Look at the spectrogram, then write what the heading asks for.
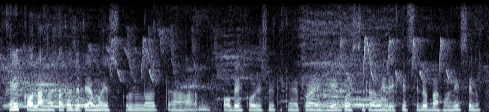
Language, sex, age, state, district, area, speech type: Assamese, male, 18-30, Assam, Lakhimpur, urban, spontaneous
